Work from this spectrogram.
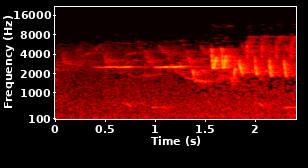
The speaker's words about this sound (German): Noch versunken in seine Schokolade und dem Konzert der erwachenden Vögel.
